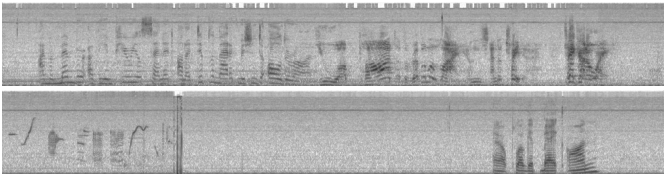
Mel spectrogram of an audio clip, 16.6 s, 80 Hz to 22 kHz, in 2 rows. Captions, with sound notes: I just saw an old hard drive trying to archive what's left." The police, idk: "You are part of the pirates and a criminal. Take that bastard away!" (R2D2 noises) (Audio out, static) Now I'll plug it back on.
